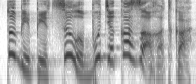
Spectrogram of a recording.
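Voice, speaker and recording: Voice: sits high, wildly swooping pitch, brisk, voice pushed up, full character voice. A greedy, boastful tomcat played by a storyteller, blustering and bossy with a raised voice that swings wildly up and down. He sounds like a cartoon cat from an audio fairy tale, always ready to grab the treasure. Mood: scheming. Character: greedy, hot-tempered tomcat, loud and boastful. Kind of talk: storybook character voice.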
